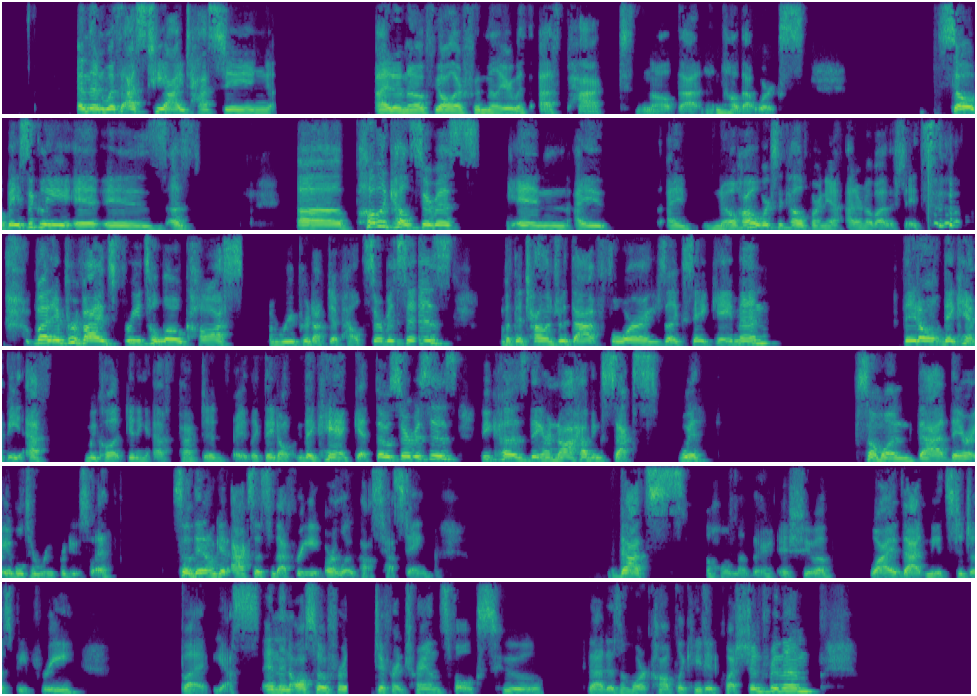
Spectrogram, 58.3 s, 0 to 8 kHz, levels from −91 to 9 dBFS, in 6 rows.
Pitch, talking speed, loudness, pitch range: 190 Hz, 145 wpm, -17 LUFS, 175-220 Hz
